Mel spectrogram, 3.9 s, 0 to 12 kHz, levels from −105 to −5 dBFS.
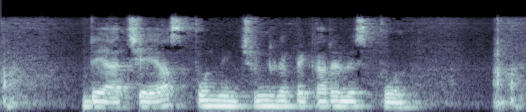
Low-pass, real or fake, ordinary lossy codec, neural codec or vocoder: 7.2 kHz; real; Opus, 64 kbps; none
